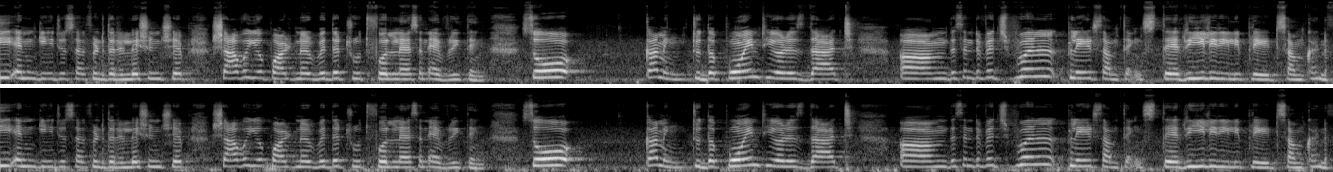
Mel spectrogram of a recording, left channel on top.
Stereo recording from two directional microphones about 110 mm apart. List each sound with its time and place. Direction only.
0.0 s a woman's voice: 45° right (ahead or behind)
5.3 s a woman's voice: 55° right (ahead or behind)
